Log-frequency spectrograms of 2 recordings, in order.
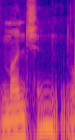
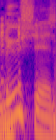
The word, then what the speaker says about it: Mnuchin: And now that Stephen Mnuchin, I mispronounced his Munchin last week. – Or Munchkin. – Mnuchin. – Just don't call him Munchkin.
